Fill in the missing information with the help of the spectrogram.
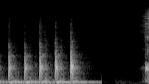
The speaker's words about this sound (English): But just then there was a rap on the door.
